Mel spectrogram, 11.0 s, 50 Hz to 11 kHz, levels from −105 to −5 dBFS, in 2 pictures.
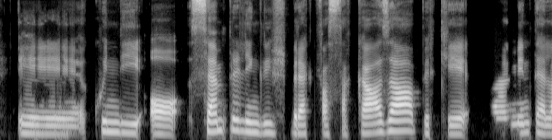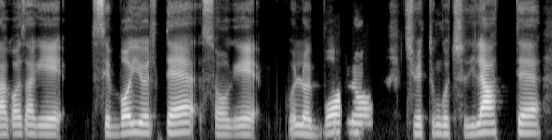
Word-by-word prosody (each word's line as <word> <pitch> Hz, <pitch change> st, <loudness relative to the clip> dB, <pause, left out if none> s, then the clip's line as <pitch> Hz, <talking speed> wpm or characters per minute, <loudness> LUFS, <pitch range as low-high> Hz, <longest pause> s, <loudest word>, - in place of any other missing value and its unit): e 150 Hz, -2 st, -3 dB
quindi 180 Hz, -4 st, -4 dB
ho 150 Hz, -2 st, +3 dB
sempre 210 Hz, +2 st, +5 dB
l' -, -, -7 dB
English 175 Hz, -2 st, -4 dB
breakfast 160 Hz, -1 st, +1 dB
a -, -, -9 dB
casa 195 Hz, +5 st, +5 dB
perché 155 Hz, -4 st, -7 dB
banalmente 165 Hz, +3 st, -5 dB
è -, -, +1 dB
la 150 Hz, 0 st, -1 dB
cosa 160 Hz, +1 st, -3 dB
che 150 Hz, -1 st, -3 dB, 0.2 s
se 155 Hz, -, 0 dB
voglio 170 Hz, +4 st, +1 dB
il 170 Hz, 0 st, -5 dB
tè 180 Hz, +1 st, +3 dB
so 145 Hz, -1 st, -4 dB
che 145 Hz, +1 st, -3 dB, 0.3 s
quello 160 Hz, -1 st, -1 dB
è -, -, -2 dB
buono, 175 Hz, +4 st, 0 dB, 0.3 s
ci 160 Hz, -, -8 dB
metto 160 Hz, +1 st, -7 dB
un 160 Hz, -, -6 dB
goccio 155 Hz, -1 st, -7 dB
di 150 Hz, -, -8 dB
latte, 180 Hz, -1 st, +3 dB
165 Hz, 165 wpm, -24 LUFS, 155-180 Hz, 0.3 s, sempre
